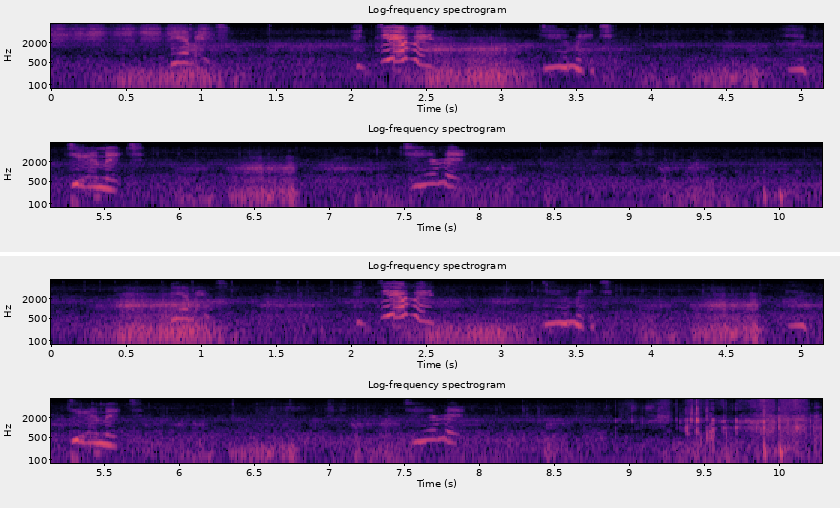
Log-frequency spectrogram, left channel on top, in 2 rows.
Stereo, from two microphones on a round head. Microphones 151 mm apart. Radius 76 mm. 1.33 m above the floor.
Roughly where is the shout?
Left.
